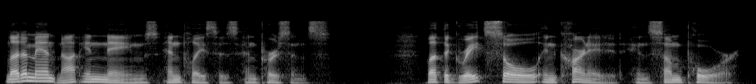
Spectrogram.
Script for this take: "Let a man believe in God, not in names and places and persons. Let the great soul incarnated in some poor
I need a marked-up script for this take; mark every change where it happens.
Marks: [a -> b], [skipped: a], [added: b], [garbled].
"Let a man [skipped: believe in God,] not in names and places and persons. Let the great soul incarnated in some poor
